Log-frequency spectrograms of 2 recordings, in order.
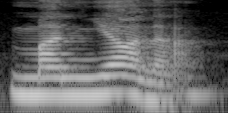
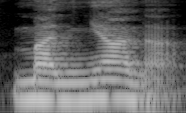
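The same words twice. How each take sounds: First: Mañana with a Spanish ñ, falling. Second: Said in the usual way. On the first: Shown as a demonstration. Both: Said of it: "Now, mañana".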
